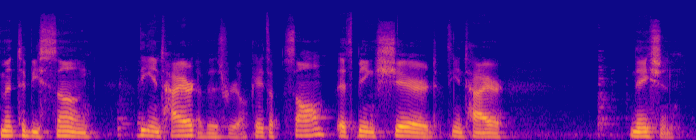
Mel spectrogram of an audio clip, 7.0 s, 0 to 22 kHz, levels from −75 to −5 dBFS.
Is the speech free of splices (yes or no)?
no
